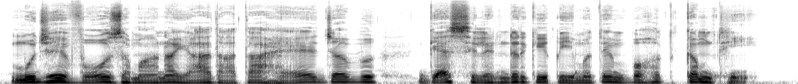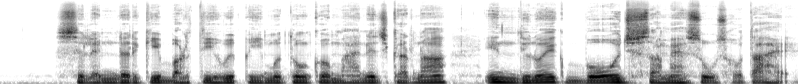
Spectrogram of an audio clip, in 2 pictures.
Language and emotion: Urdu, sad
